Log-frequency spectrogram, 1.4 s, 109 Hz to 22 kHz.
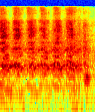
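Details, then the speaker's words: Antique Ferguson TO-20 tractor, cranked after choking with the throttle held low: labored cranking at about four turns a second that slows and fades without firing. The battery is dead again and needs charging. "battery's done again well I'll charge it again and try it"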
